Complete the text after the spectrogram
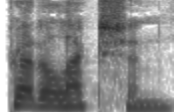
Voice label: "predilection", American English; ə - ɪ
